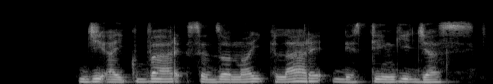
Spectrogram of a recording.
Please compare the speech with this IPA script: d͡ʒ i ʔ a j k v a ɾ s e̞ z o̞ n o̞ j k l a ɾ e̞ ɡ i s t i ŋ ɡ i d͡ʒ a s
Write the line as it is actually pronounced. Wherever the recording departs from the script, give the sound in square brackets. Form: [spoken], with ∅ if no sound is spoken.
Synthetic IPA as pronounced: d͡ʒ i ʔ a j k v a ɾ s e̞ z o̞ n o̞ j k l a ɾ e̞ [d] i s t i ŋ ɡ i d͡ʒ a s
